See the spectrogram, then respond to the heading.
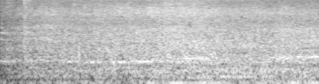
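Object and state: Nothing is struck.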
